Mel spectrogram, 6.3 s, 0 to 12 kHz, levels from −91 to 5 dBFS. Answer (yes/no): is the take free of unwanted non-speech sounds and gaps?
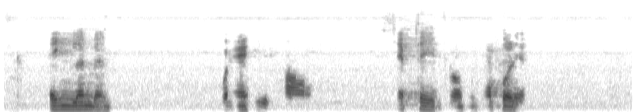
yes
